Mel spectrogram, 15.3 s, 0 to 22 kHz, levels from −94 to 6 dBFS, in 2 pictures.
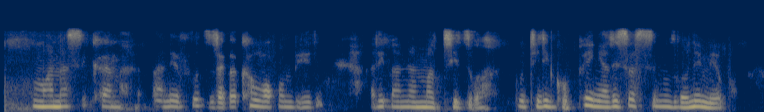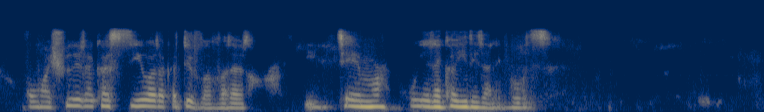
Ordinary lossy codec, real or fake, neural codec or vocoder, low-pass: Opus, 16 kbps; fake; codec, 16 kHz, 1 kbps, X-Codec, HuBERT features, trained on LibriSpeech; 7.2 kHz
